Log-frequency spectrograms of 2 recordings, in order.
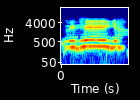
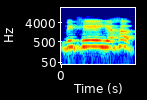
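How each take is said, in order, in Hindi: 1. अंतिम विसर्ग छोटा कटा हुआ होता है, केवल आधा बोला जाता है। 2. अंतिम विसर्ग पूरा बोला जाता है, साथ में एक गूँज वाला स्वर आता है। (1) "ये हमने हाफ प्रोनाउंस किया।" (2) "ऐसा प्रोनाउंस नहीं करना है।"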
